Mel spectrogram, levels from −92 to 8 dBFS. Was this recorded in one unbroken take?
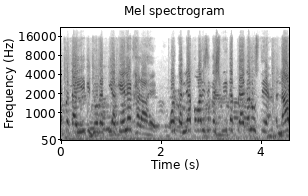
yes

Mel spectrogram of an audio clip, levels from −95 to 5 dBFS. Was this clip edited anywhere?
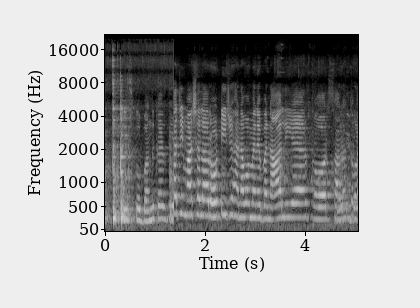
yes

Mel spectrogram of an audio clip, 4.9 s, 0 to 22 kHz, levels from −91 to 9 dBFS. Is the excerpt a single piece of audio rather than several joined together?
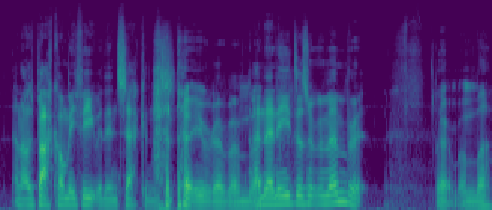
yes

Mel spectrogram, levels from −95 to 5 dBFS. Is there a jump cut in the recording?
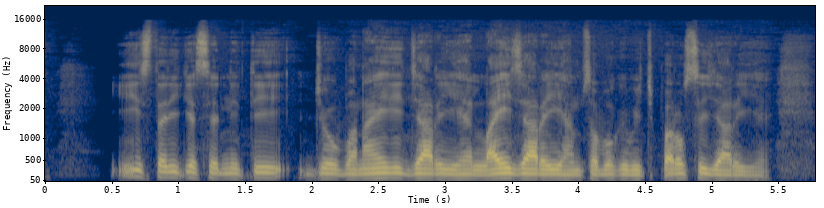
no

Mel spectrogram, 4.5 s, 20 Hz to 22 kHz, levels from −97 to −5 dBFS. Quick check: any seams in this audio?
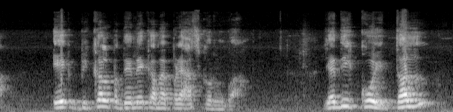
no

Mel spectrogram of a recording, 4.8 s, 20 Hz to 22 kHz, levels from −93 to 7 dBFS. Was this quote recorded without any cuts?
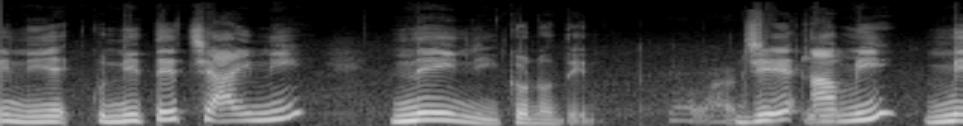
yes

